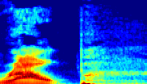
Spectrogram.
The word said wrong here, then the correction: Roupp: It's actually Roop. R-O-O-P is the way they pronounce it on baseball reference. So I've been calling him Raup because it looks like that. R-O-U-P-P, but it's Roop. R-O-O-P pronunciation.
